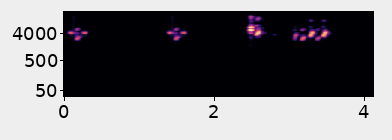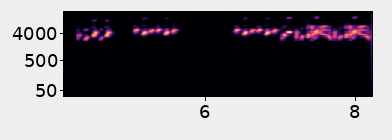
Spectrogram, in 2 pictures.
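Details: European goldfinch singing the old-style Italian song: short, spaced high twittering phrases that grow longer and denser, ending in a continuous tinkling chatter.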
